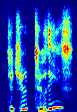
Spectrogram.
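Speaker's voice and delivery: high-pitched, impressed asking; retold amazed question. Hobbyist asking who made the custom cars, retold amazement.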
